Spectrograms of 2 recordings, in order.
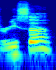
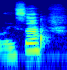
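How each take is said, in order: First: The name begins with an R-like sound. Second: The name begins with an L sound. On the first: This is the Japanese form of the name. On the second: This is the English form of the name.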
